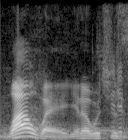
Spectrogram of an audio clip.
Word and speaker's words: Huawei: going to introduce the American consumer to the Huawei brand, and part of that is sort of teasing or telling people how to pronounce Huawei, and they have these ads out there that say Huawei, which I'm not sure is the best way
